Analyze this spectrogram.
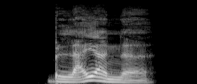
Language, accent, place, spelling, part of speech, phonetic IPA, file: German, Germany, Berlin, bleierne, adjective, [ˈblaɪ̯ɐnə], De-bleierne.ogg
- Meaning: inflection of bleiern: 1. strong/mixed nominative/accusative feminine singular 2. strong nominative/accusative plural 3. weak nominative all-gender singular 4. weak accusative feminine/neuter singular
